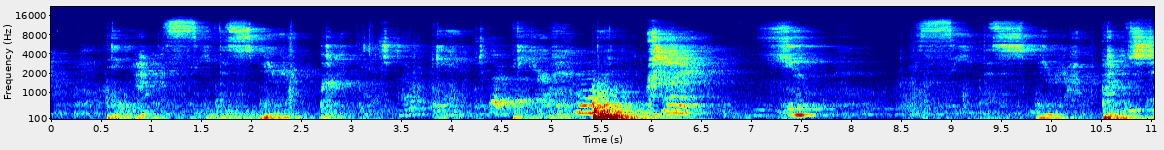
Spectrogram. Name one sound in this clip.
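An elderly woman speaks through a microphone in a large echoing room.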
